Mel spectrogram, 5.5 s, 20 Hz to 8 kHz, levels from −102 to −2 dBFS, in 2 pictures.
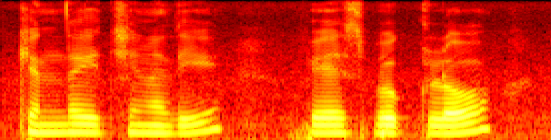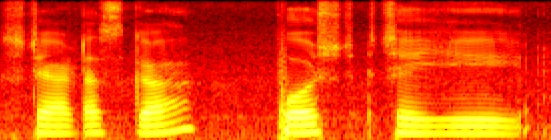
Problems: none marked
